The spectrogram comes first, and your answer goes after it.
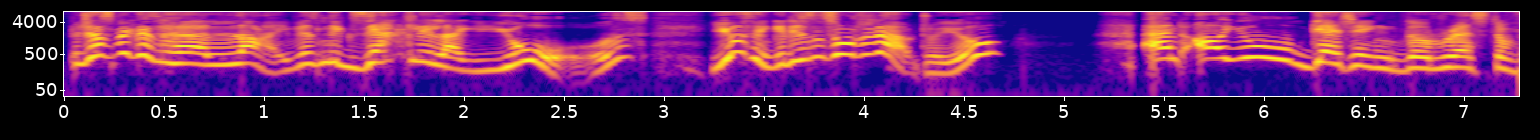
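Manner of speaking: loud, high, scathing attack; indignant tirade. A narrator's reading. Sharon turning on the smug married banker, indignant. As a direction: tear into him, turning the question on him.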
